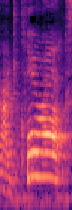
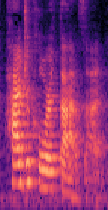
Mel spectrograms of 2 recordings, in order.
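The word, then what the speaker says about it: hydrochlorothiazide: I've heard hydrochlorox. I've heard I've heard um I've pretty much just heard hydrochlorox, but it's actually pronounced hydrochloroioide.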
